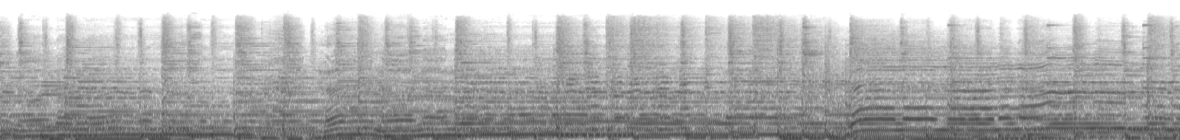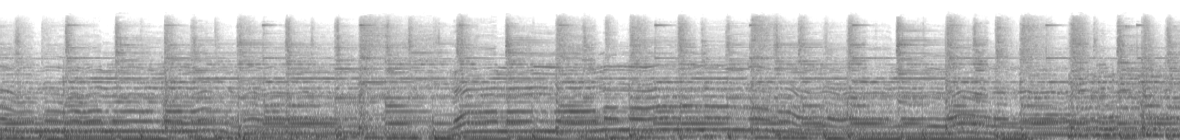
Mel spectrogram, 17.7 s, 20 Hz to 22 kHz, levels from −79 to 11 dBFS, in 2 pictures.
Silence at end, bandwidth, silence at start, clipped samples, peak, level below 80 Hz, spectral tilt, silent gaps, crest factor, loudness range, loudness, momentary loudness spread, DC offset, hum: 0 s; 14.5 kHz; 0 s; under 0.1%; -6 dBFS; -26 dBFS; -5.5 dB/octave; none; 12 dB; 1 LU; -19 LUFS; 2 LU; under 0.1%; none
